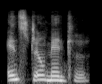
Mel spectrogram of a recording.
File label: "instrumental", Indian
